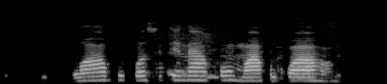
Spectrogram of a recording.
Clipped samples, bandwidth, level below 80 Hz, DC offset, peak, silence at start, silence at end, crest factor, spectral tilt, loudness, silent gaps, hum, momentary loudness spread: under 0.1%; 7.6 kHz; -82 dBFS; under 0.1%; -6 dBFS; 0.45 s; 0.45 s; 18 dB; -6 dB/octave; -24 LUFS; 0.48-0.72 s, 1.12-1.17 s, 1.27-1.34 s; none; 9 LU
